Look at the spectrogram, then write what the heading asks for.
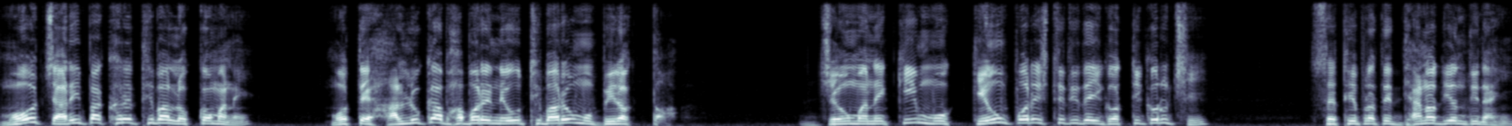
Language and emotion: Odia, angry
